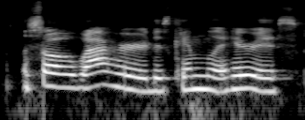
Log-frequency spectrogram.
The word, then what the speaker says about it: Kamala: So what I heard is Kamala Harris. It's Kamala Harris. Okay, whatever her name is. It's not whatever her name is. You're gonna say Kamala Harris. You going out of your way to not pronounce her name right is even weirder.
